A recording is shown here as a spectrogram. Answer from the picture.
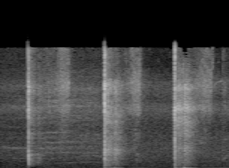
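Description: Three short, sharp clicks about three quarters of a second apart; the last is the loudest.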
